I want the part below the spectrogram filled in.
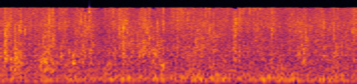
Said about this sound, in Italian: aggiungiamo l'acqua poco alla volta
